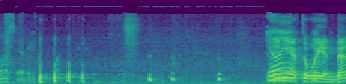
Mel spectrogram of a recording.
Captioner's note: laughing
